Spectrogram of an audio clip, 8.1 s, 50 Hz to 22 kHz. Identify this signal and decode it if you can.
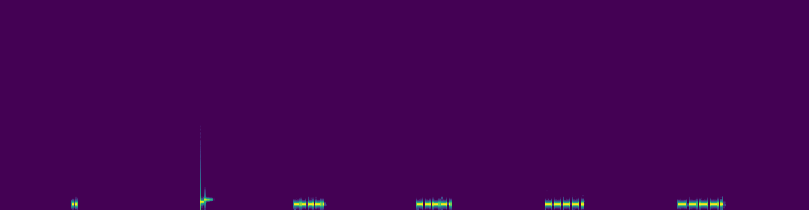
Morse code, heard as a keyed tone, about 64 wpm, spaced as for 9 wpm, 700 Hz. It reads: I 9999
